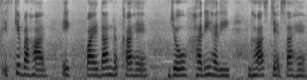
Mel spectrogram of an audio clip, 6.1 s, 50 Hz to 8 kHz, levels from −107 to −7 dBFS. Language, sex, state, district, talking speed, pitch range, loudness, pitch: Hindi, female, Haryana, Jhajjar, 115 wpm, 225-250 Hz, -17 LUFS, 235 Hz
